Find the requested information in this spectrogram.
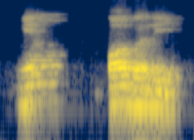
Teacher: Jadi nunnya, pendengungnya diikhfakan dan ditebalkan.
